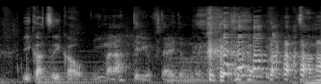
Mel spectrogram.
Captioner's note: laugh; laughs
